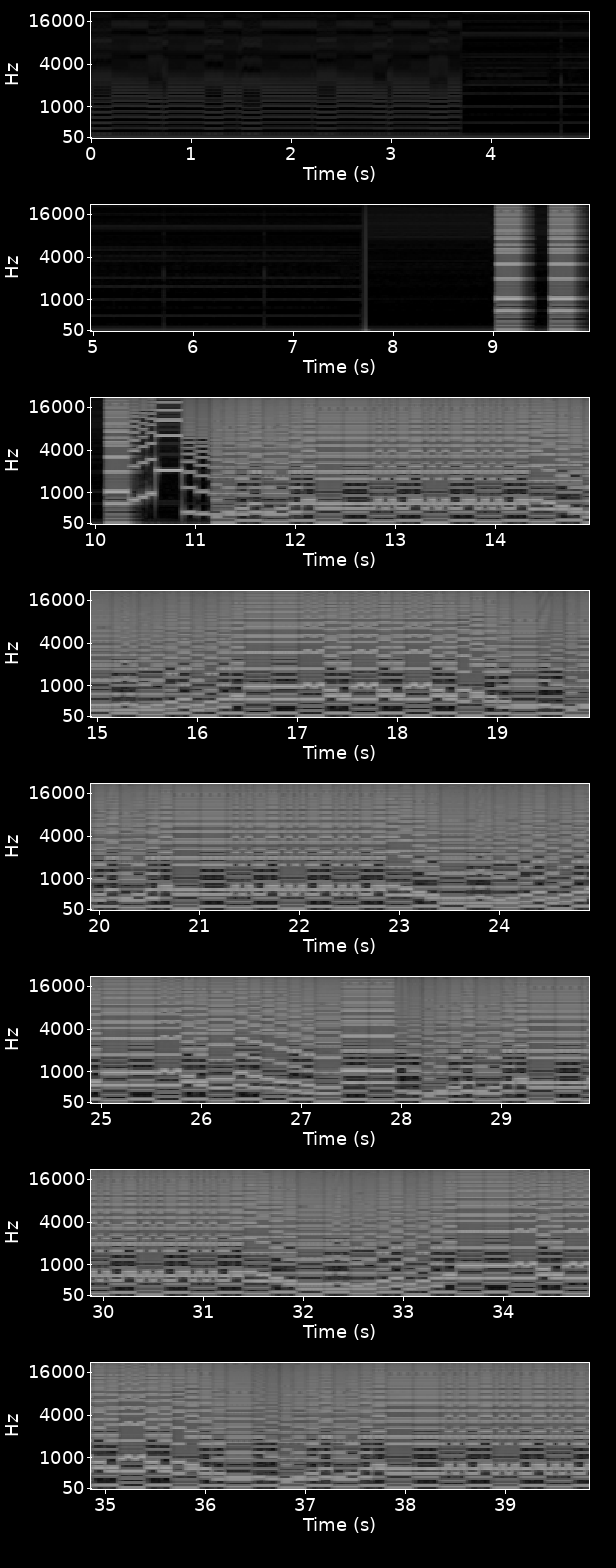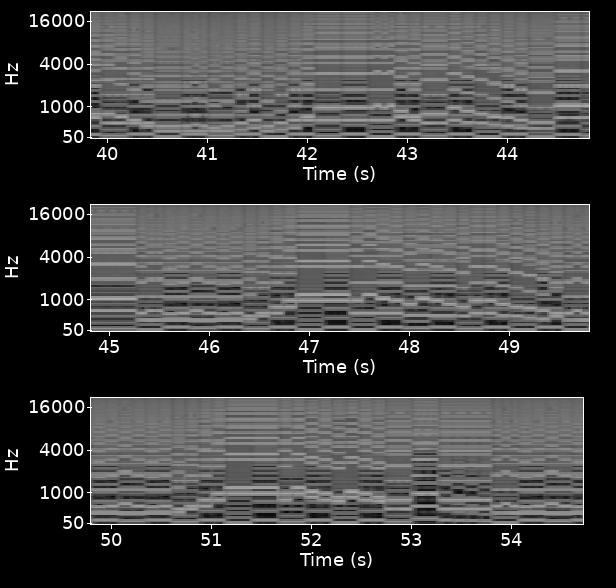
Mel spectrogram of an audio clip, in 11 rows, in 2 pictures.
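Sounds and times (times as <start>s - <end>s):
clarinet polka tune: 9.0s - 54.7s.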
